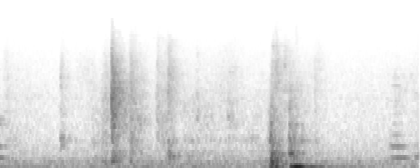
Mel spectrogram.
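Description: Household door knocks: a sharp clack about a second in, then a louder, deeper thump near three seconds in, as a door or cupboard door is shut.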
